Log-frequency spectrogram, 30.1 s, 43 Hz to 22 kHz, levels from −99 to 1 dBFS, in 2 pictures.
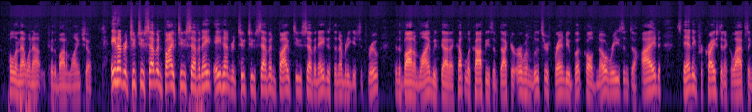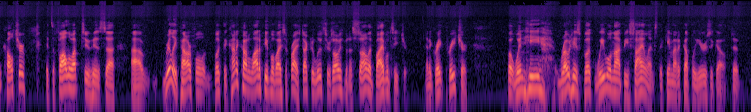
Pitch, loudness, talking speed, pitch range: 135 Hz, -32 LUFS, 195 wpm, 120-155 Hz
